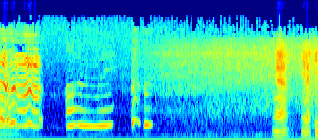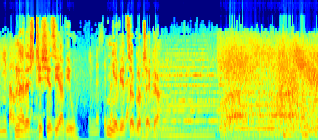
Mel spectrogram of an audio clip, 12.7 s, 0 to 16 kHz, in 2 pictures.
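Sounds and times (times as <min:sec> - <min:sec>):
woman crying in an animated series: 0:00.0 - 0:00.9
faint hiss: 0:00.0 - 0:11.7
speech: 0:06.3 - 0:09.8.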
